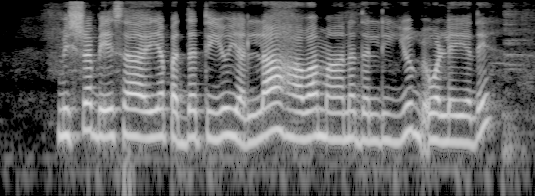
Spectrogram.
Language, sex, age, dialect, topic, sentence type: Kannada, female, 36-40, Mysore Kannada, agriculture, question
